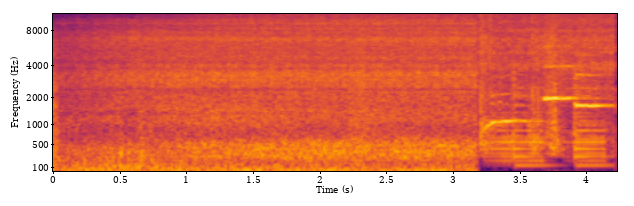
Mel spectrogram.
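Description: Loud, low wind rumble on a handlebar-mounted camera's microphone while a bicycle is ridden along a path. It cuts off suddenly about three seconds in, and music with a whistled tune takes over.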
